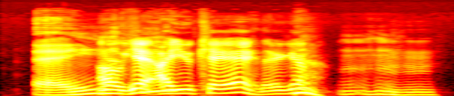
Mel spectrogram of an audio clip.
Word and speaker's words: Iuka: IUKA. Oh, yeah, IUKA. There you go. Mm-hmm. Right. Yeah. There you go. Most people go Iuka, but did- that yeah, would but be it's incorrect. Iuka.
